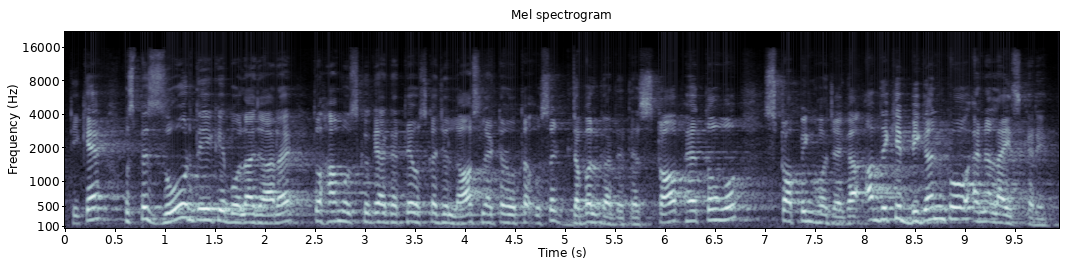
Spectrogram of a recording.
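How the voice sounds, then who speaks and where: Guy lecturing on english grammar, pretty high voice, spells words out slow, echoey room with a long ring. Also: darkish tone. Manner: explains slowly, spells out words letter by letter. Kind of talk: grammar lecture over slides.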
